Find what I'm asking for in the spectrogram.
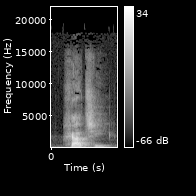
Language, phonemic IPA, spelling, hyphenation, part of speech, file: Dutch, /ˈɣraː.(t)si/, gratie, gra‧tie, noun, Nl-gratie.ogg
- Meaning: 1. grace, elegance, gracefulness 2. grace, mercy 3. clemency, commutation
